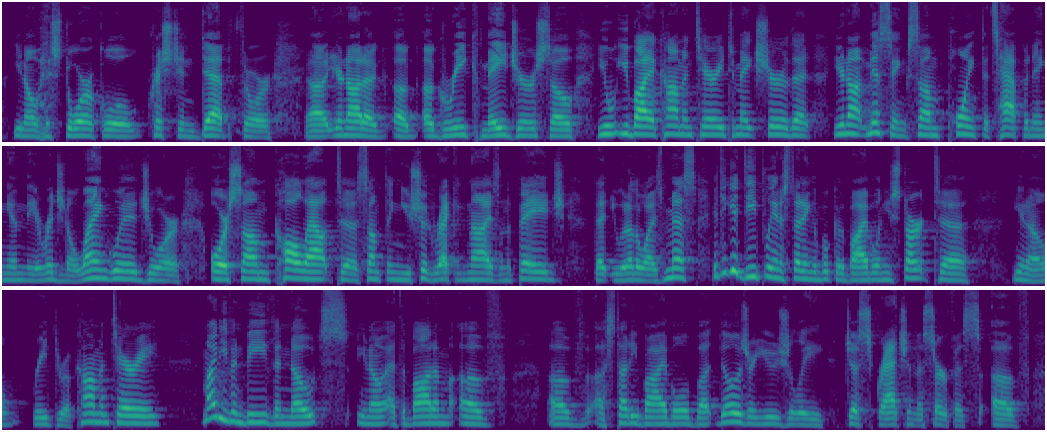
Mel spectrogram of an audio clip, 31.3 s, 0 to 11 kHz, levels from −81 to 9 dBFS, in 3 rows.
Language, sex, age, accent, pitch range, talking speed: English, male, 40-59, American, 150-185 Hz, 190 wpm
